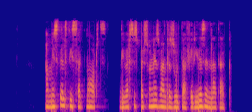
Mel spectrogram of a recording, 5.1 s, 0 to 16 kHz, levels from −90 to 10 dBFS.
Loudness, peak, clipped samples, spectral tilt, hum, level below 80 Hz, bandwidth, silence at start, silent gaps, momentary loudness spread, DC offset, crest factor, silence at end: -20 LUFS; -4 dBFS; under 0.1%; -4.5 dB/octave; none; -48 dBFS; 8.2 kHz; 0.9 s; 2.18-2.38 s; 10 LU; under 0.1%; 18 dB; 0.55 s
